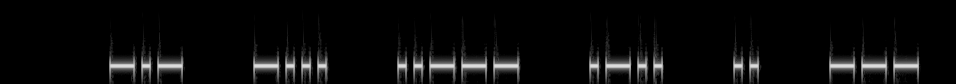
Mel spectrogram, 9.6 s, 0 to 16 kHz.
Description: Morse code, heard as a keyed tone, about 15 wpm, spaced as for 9 wpm, 700 Hz. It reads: KB2LIO
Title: USA Call Signs - 6 Characters - 3x Character Spacing - 15wpm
